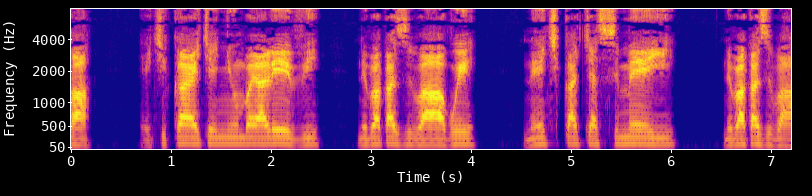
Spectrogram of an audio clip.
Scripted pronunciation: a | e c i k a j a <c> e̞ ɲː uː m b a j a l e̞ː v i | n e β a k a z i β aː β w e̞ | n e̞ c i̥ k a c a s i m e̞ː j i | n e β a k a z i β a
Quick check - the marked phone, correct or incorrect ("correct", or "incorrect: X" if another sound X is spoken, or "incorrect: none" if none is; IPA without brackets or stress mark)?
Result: correct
